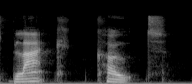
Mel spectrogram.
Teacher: slight pause actually between the K and the C but generally we're going directly into the sound of the K into the sound of the C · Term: gemination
